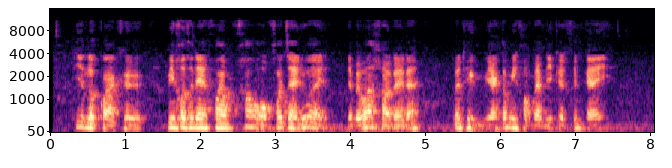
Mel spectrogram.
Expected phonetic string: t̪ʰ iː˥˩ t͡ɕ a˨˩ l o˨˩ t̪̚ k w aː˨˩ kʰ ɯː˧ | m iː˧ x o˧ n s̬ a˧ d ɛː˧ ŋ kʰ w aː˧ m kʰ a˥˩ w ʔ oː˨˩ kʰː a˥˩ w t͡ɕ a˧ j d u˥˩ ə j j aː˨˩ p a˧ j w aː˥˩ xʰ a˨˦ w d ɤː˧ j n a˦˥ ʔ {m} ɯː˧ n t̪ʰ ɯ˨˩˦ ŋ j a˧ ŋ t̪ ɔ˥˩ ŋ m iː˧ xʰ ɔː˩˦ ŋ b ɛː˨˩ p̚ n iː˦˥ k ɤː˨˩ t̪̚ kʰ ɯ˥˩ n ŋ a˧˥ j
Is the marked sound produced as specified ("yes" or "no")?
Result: yes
